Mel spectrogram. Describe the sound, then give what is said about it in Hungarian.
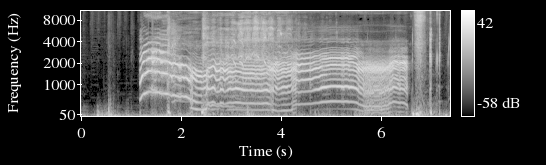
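A person imitates a cat in heat with one long, loud, wavering yowl lasting about five seconds, its pitch dipping and rising before it cuts off, followed by a brief breathy noise. “Nyávog bele egy ilyen bagzó macska.”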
